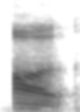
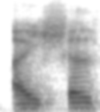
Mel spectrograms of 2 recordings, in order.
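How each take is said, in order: First: It is said as one contracted word. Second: It is said as two full words.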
